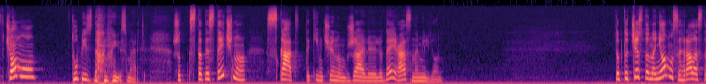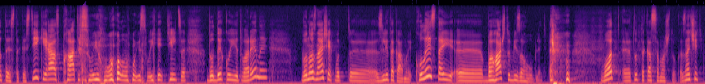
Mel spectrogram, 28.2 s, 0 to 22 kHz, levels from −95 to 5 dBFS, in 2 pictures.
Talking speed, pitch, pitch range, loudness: 110 wpm, 215 Hz, 180-260 Hz, -23 LUFS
